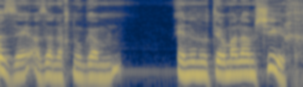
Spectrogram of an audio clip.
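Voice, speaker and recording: Noticeable background noise sits behind a man's voice. He has a high pitch and speaks at a moderate pace. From Israel, kibbutz. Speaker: mental coach and teacher. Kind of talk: casual chat. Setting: studio.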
